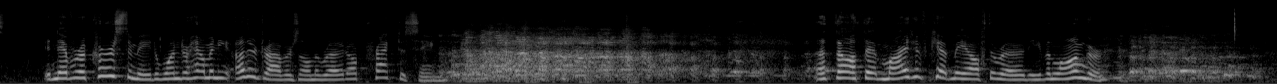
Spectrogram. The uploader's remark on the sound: Presented as a live event in Asheboro, NC, which is then edited for broadcast. This episode was recorded live in The Table.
